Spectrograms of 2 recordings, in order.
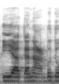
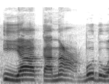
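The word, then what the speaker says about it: إِيَّاكَ نَعْبُدُ: jelas alhamdulillahibbilamin bukanbilamin ya apalagi bacanya I na'udu Wa iaka nastain Ya itu kan jelas Salahlah ya iyaka na'budu Wa iyaka nastainin bukan kanastain ya itu juga sudah jelas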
